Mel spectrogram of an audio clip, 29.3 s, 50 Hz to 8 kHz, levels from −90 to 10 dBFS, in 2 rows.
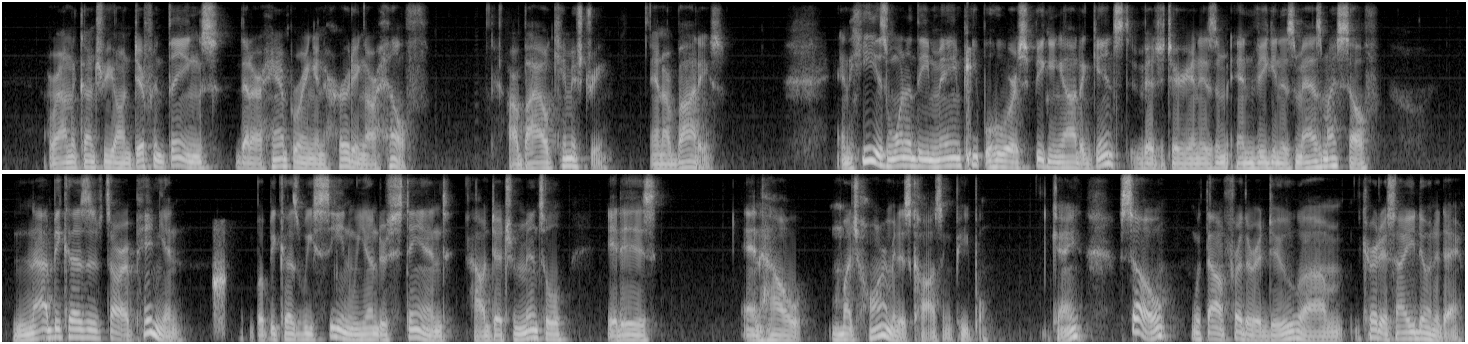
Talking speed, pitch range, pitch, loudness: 150 wpm, 90-115 Hz, 95 Hz, -18 LUFS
